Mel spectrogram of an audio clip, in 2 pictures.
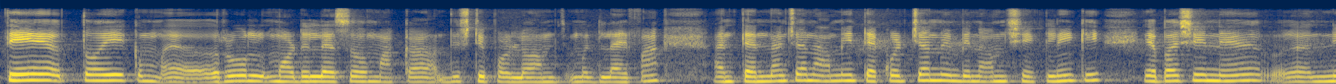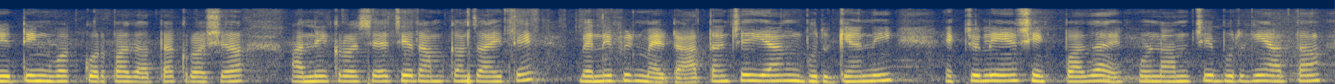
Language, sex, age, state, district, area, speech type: Goan Konkani, female, 60+, Goa, Sanguem, rural, spontaneous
